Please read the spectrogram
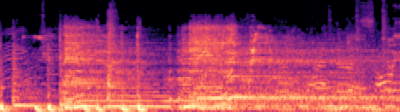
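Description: Amplified live rock band: electric guitar and bass notes ringing, with drum hits in the first second, over crowd voices.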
